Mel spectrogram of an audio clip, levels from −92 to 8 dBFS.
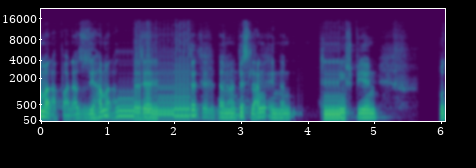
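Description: Speech runs through a doubled audio track from 0.95 to 3.67 s, likely because a second, slower capture path or an out-of-step edit mixed in another copy of the same signal. That copy trails by about a second at roughly 10 dB below the original, so each stretch of speech returns as a clean, full-band repeat with no reverberant tail, and it cuts in and out abruptly at both boundaries. There is also robotic sound from repeated short buffers at 1.18 to 2.24 s and again at 3.84 to 4.62 s, likely because fresh audio reached the output too rarely and the playback filled the gaps by looping the most recent 20 ms chunk while the real signal was dropped. Looping at that length imposes a fixed 50 Hz buzz, which turns the voice into a stiff metallic drone that still loosely follows the speech. The first stretch is repeated essentially throughout, and the second for most of its length, so some genuine audio still gets through there.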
